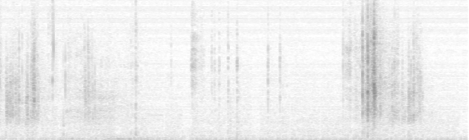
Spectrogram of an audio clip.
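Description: Quick rustling of Bible pages turned in haste: a few soft, papery swishes and flicks in short bursts, with a brighter crinkle near the end and no voices.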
